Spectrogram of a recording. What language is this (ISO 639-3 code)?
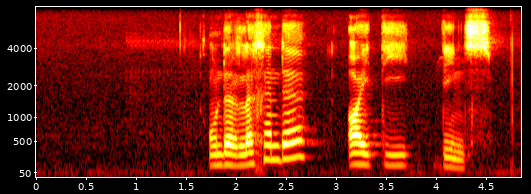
afr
